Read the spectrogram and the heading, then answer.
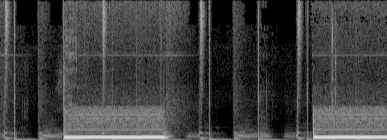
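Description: A telephone ringback tone on a call: two long, steady, low-pitched electronic beeps separated by a pause of roughly a second and a half, the second cut off at the end, with soft rhythmic thumps between them.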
